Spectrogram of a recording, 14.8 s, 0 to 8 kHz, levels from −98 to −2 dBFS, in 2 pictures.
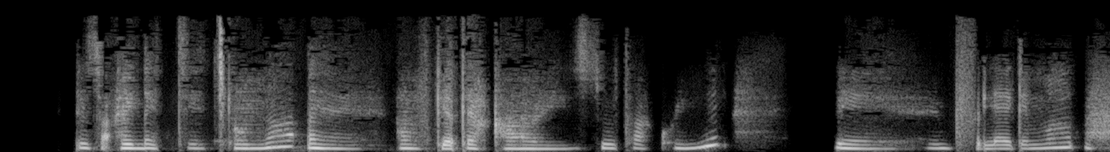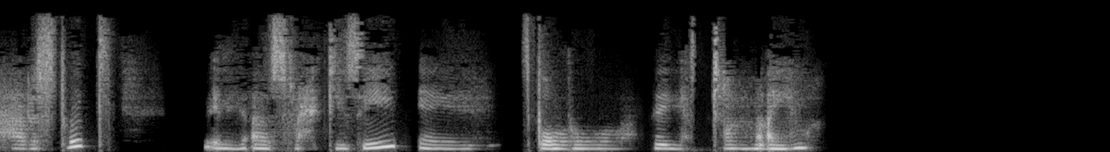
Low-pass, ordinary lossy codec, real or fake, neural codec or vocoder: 7.2 kHz; MP3, 32 kbps; fake; codec, 16 kHz, 0.5 kbps, X-Codec, HuBERT features, trained on general audio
